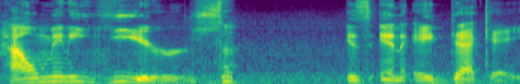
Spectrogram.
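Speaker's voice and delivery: put-on very slow, every word stressed, swooping, childlike, condescending. Showing how someone puts stress on words as if to children; stressing words like to children. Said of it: "Putting stress on the words like they're children".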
